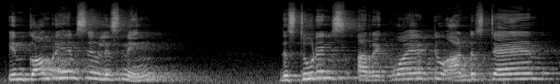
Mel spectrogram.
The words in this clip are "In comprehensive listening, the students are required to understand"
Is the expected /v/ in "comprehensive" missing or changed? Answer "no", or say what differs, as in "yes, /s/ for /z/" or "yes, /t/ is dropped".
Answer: no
